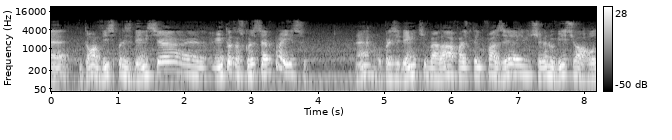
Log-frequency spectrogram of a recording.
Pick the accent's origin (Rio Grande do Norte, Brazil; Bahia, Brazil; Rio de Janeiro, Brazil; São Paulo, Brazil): São Paulo, Brazil; Sorocaba; lá de Sorocaba, minha terra, Sorocaba.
